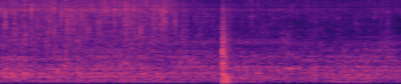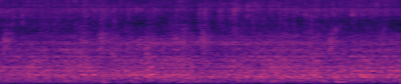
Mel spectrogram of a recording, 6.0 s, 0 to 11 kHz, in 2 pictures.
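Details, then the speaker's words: Sharp ES-F69 top-load washer set to 6-minute spin on Normal, won't spin-dry: steady hiss of water rushing in with no drum spin or motor hum; refills instead of spinning, lid switch and drain checked normal, program fault suspected. "น้ำเข้าอีกรอบแล้วก็ปหหมาดไม่ได้นะครับ"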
